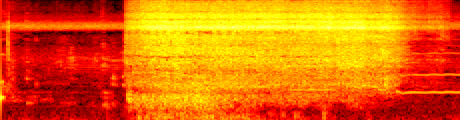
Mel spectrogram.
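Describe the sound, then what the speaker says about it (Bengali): Coconut milk poured into a hot wok for homemade coconut milk, powder and oil, giving a sudden loud, steady hiss and sizzle that runs for about three seconds before easing off. "এখন আমি যে নারকেলের দুধটা রেডি করে রেখেছি সেটা এখন আমি কড়াইতে দিয়ে দেব"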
